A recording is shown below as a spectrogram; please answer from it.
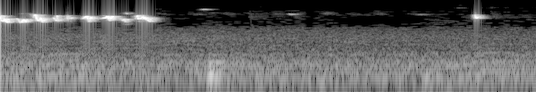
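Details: Warbled house finch phrase of rapid, rolling chirps lasting under two seconds. Near-silence and one faint tap follow, then a single short high note near the end.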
